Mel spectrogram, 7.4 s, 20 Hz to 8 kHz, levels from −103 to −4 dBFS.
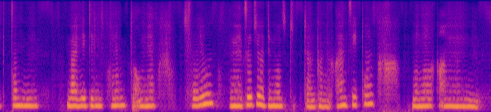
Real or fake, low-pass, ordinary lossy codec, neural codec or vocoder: fake; none; none; codec, 16 kHz, 0.5 kbps, FreqCodec, smaller model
